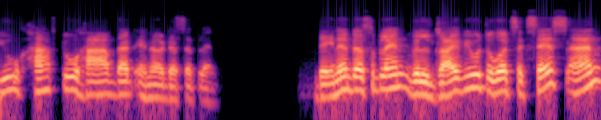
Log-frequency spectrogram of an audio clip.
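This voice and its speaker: His pitch swings very widely. The man speaks at a fairly slow pace. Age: 60s. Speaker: retired army officer, motivational speaker. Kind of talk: interview. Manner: hesitant fillers, code-switching Hindi-English.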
